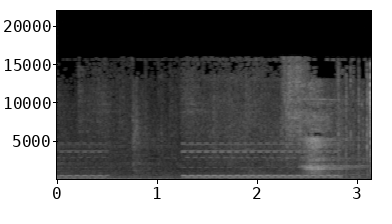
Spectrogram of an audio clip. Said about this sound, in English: Phones in the office were ringing off the hook.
